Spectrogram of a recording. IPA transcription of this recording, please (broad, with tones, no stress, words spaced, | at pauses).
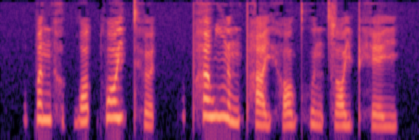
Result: pɐ˥n hʊ˧k̚ wɔː˥t̚ fɔː˥jt̪ʰɵ˨t̚ | pʰɐ˥w ŋɐ˨˧npʰaː˨˩jhɔː˨˥kʷʰɐ˨˩n t͡sɔː˨˧jpʰe˨j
